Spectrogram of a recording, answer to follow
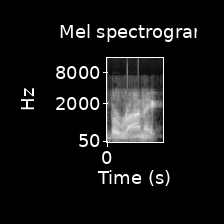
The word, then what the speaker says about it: Baronic: i'd be clever so my last name baronic rhymes with bionic and i told my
